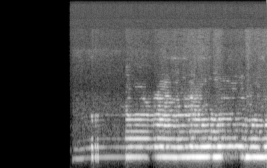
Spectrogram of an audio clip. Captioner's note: humming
